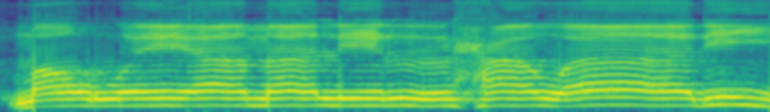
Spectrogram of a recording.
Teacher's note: Maryam ada sukun ra, yang sebelumnya ada fathah, maka ra-nya ini dibaca tebal atau tafkhim. Agak mencucu.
